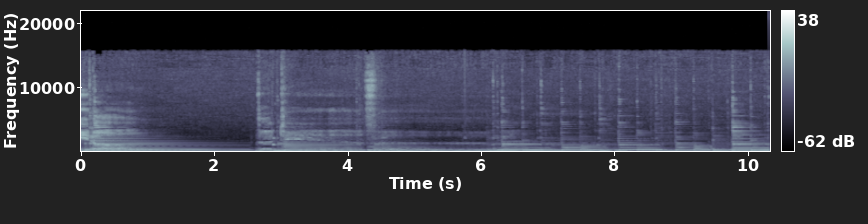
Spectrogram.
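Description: Nylon-string classical guitar built by Stephen Kakos, played fingerstyle: a chord rings and fades, new chords are plucked about three and four seconds in, then quicker picked notes follow from about six seconds.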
